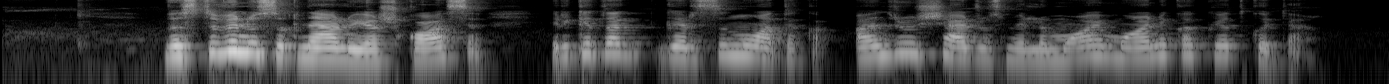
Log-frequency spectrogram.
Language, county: Lithuanian, Vilnius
